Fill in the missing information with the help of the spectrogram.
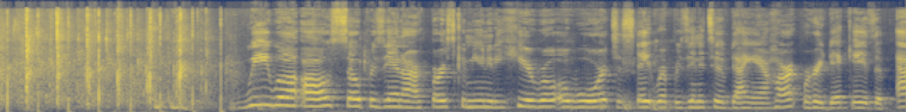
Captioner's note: applause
